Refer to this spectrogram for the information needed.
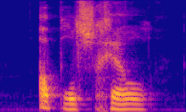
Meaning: obsolete form of appelschil
- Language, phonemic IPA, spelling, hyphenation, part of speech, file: Dutch, /ˈɑ.pəlˌsxɛl/, appelschel, ap‧pel‧schel, noun, Nl-appelschel.ogg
